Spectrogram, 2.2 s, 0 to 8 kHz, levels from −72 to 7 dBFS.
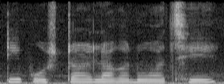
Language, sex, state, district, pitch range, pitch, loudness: Bengali, female, West Bengal, Cooch Behar, 215-220 Hz, 220 Hz, -16 LUFS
